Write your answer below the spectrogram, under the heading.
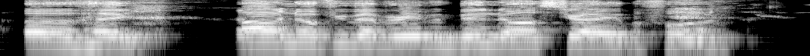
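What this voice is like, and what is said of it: Put-on Australian accent. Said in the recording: “That was a real good Australian impression.”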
